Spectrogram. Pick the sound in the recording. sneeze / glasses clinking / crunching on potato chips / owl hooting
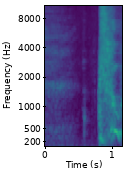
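sneeze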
